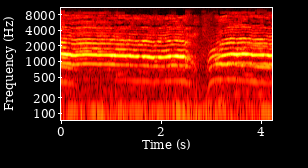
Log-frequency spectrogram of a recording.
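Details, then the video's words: Domestic cat holding a long, steady, tonal meow, briefly dipping and breaking before rising again into a second sustained wail. "Funny cat sound"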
